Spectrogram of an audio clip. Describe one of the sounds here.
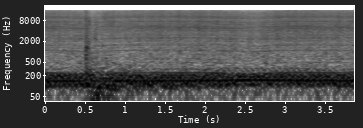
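An engine rumbles steadily as a vehicle drives along a gravel road.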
